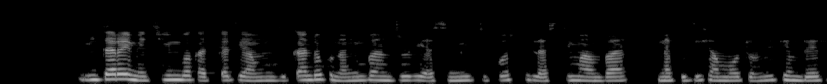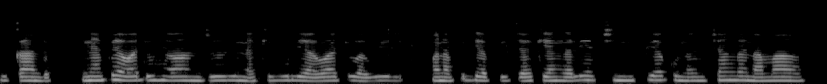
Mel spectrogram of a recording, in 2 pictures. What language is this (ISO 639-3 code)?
swa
